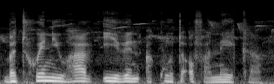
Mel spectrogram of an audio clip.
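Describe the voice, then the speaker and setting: A man's voice: mid-range voice, animated, normal speed, mellow. A man, co-hosting a conversational commentary in a garden. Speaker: co-host. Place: outdoors in a leafy garden. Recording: outdoor noise with birdsong, insects. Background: birds and insects.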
